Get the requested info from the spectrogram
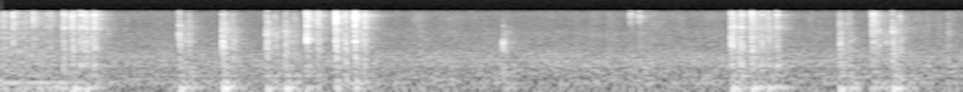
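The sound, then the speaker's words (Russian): Crisp keyboard typing comes in quick clusters of clicks with short pauses between them, then a longer gap before another flurry of keystrokes. No one speaks. “Которая. Не печатается.”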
